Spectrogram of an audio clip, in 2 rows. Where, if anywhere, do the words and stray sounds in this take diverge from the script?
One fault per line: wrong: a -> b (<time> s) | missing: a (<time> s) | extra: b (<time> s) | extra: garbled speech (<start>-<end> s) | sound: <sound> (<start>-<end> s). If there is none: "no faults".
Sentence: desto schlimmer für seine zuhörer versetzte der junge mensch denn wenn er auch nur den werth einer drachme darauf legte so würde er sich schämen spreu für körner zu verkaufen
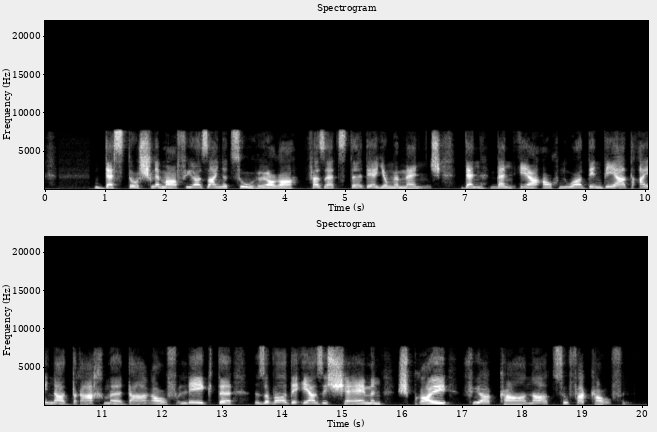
no faults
